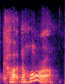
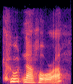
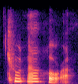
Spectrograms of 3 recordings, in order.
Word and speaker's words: Kutná Hora: So this ossuary is located in the Czech Republic in the suburb of Kutná Hora. Oh, no, sorry, not Kutná. I said it wrong straight off the bat. I'm so sorry to all our Czech listeners. It's Kutná Hora, to say it correctly.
